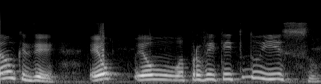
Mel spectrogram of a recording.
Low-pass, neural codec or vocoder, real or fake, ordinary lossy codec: 7.2 kHz; none; real; none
